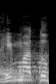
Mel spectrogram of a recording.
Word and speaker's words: himma: Wal himmatu bil kasri, lapad himma itu pakai kasrah.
